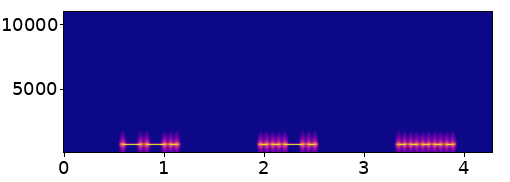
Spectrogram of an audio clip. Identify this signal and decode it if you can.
Morse code, heard as a keyed tone, about 20 wpm, spaced as for 8 wpm, 690 Hz. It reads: GF5
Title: 159 Lesson 26e - Letter g - Three Characters 20wpm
